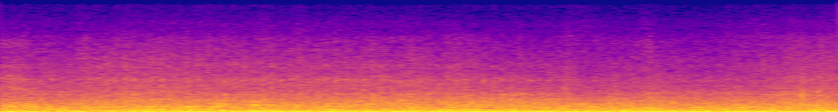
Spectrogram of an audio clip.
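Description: Engine of a small Isuzu box truck running close by, a steady low hum, over the hubbub of a crowded shopping street.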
